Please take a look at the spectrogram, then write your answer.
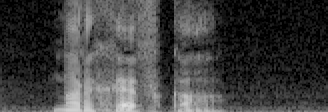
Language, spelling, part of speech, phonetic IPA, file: Polish, marchewka, noun, [marˈxɛfka], Pl-marchewka.ogg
